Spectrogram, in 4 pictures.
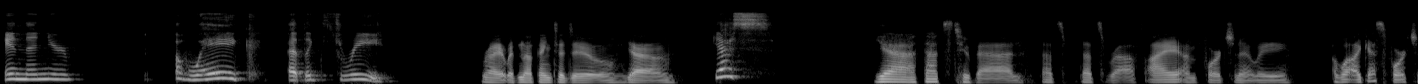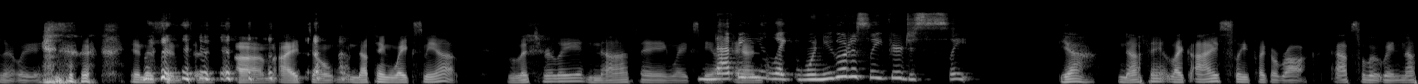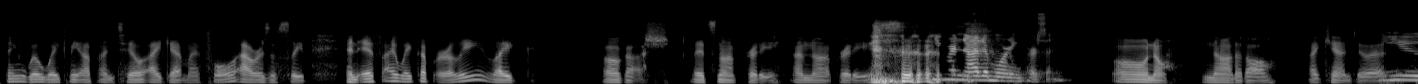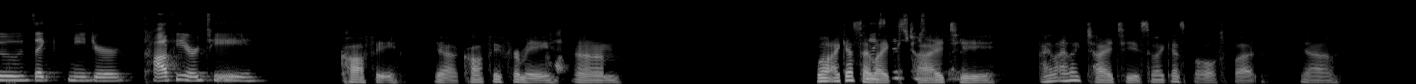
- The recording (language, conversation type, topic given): English, unstructured, How do your daily routines and habits affect when you feel most productive?
- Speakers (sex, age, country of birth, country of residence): female, 50-54, United States, United States; male, 35-39, United States, United States
- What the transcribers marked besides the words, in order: chuckle; laugh; stressed: "nothing"; chuckle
